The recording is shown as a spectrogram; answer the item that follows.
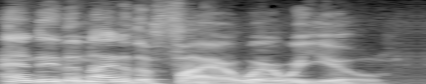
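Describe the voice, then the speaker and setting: An actor playing a measured insurance investigator, questioning formally and deliberately in a radio suspense style. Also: male voice, mid-range voice, sing-song. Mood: polite, probing.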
